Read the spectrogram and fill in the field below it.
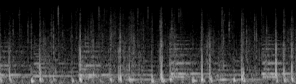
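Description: A shabby old nag's hooves clip-clop in a steady, brisk rhythm of sharp knocks for about three seconds as its rider rides off, with a soft sustained tone running underneath.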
